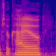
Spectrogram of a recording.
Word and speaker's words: Tocaio: I make music under the name Tocaio. It is a little weird to pronounce, but yeah, it's actually like Spanish like word.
